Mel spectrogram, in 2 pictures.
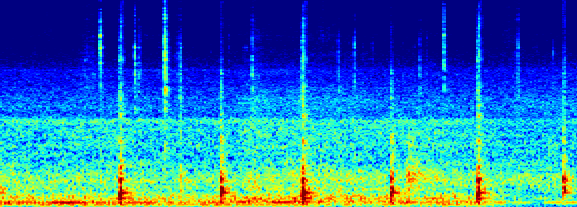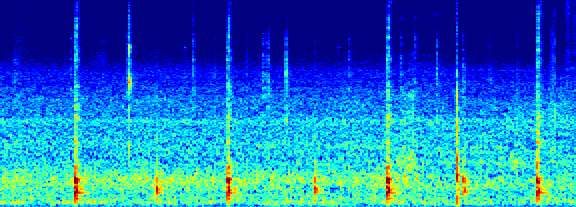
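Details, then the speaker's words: Toyota Corolla with an engine rebuilt by a previous mechanic: sharp irregular knocks about once a second at idle from the crankshaft, with play at the crank pulley. Cause inside is uncertain, possibly a bearing or a dropped thrust washer. "o virabrequim sopro mas não é a poli as outras mesmo que mostrada não é lá dentro virabrequim batendo"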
